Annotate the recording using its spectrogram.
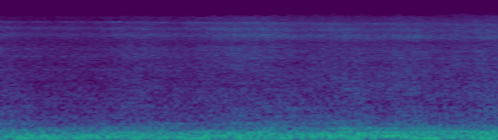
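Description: Full-size jet aircraft landing, heard as a steady low rumble.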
